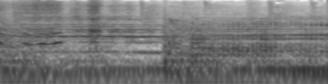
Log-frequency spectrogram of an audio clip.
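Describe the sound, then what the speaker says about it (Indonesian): A lion escaped from a zoo growls and roars loudly in a Doraemon cartoon, a deep sustained rumble with music or effects layered over it. "Yang dimana di sana ada seekor singa yang lepas dari kebun binatang."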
